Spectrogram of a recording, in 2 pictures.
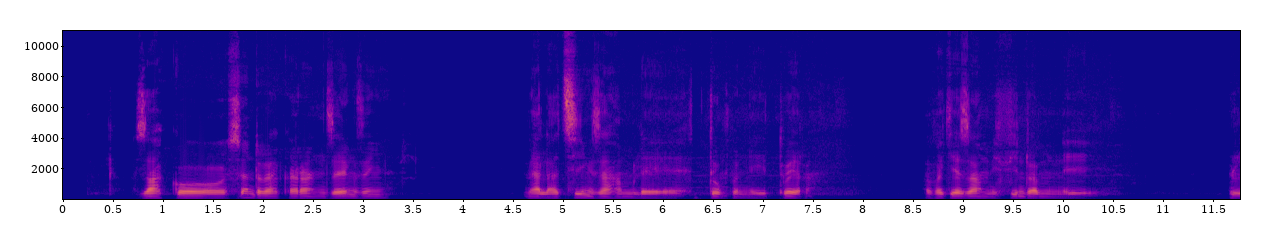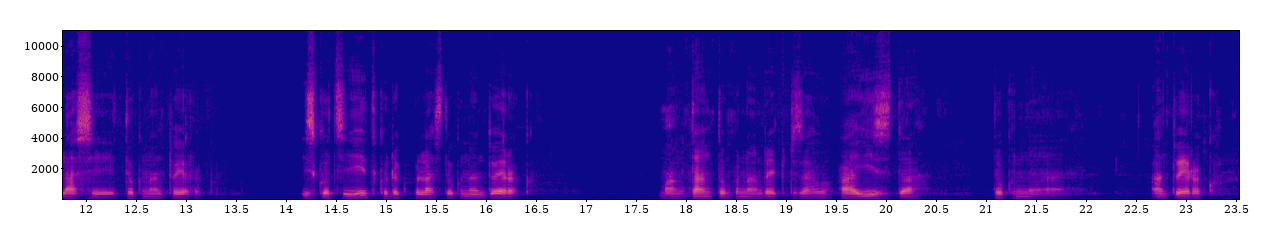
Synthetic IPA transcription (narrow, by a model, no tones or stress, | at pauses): zaɦkosaɳɖ͡ʐɾakaɾanzeaɲizeɲa | mialat͡siɲizaɦamilet̪umpunit̪weɾə | avakezaɦmifiɳɖ͡ʐamini | pilasit̪ukunant̪weɾaku̥ | izi̥kot͡siɦit̪u̥kuɳɖ͡ʐeku̥pilasi̥t̪ukunant̪weɾaku̥ | maŋut̪anit̪umpunaɳɖ͡ʐeki̥ʈ͡ʂizaɦoaizid̪a | t̪ukuni | ant̪weɾaku̥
